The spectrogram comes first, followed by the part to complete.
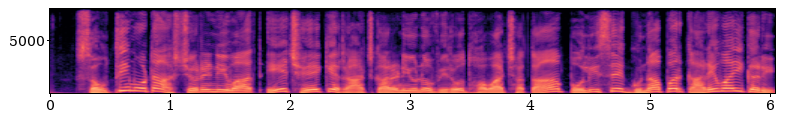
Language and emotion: Gujarati, surprised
